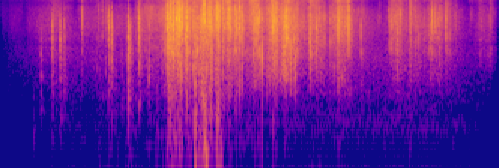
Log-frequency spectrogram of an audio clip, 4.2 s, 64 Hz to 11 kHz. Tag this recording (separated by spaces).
UPF-CS12 rubish paper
